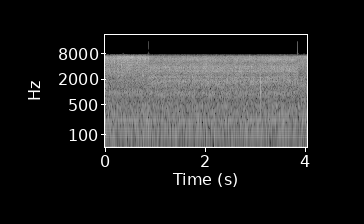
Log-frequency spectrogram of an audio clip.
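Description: Chicken and potato masala frying in a steel pan: a steady sizzle.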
